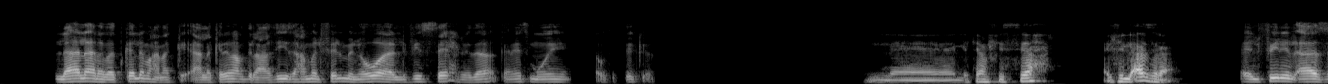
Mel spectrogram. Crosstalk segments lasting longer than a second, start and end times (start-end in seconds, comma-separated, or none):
none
